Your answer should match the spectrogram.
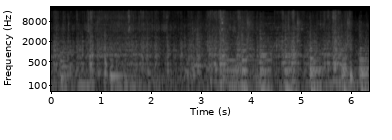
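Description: Scrubbing and light patter of a cloth worked around a stainless steel sink drain, with scattered small clicks and knocks. Background music plays underneath and picks up a low beat about halfway through.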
